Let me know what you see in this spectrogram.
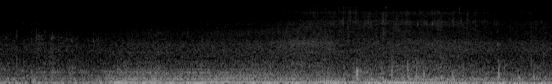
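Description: Low, steady engine rumble of a motor vehicle that swells in about a second in, holds, and fades away near the end.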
